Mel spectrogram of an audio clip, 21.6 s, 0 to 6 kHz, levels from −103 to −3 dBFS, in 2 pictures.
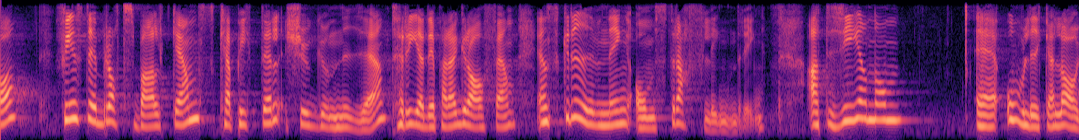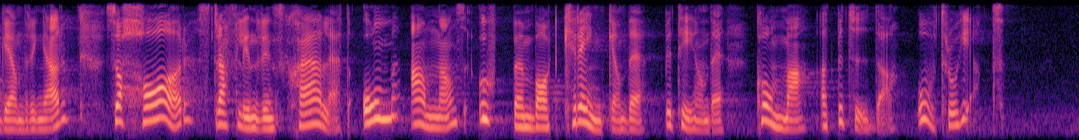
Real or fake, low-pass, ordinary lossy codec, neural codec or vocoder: real; 5.4 kHz; none; none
